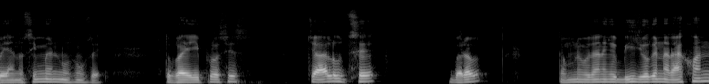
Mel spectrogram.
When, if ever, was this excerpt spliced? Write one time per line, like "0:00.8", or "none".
none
